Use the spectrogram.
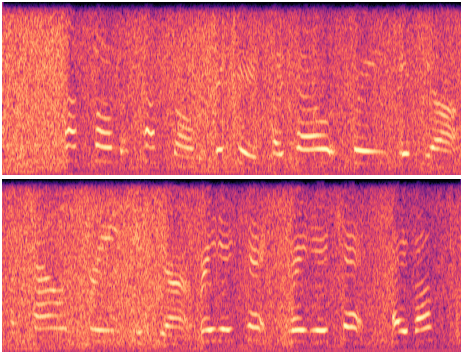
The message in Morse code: none

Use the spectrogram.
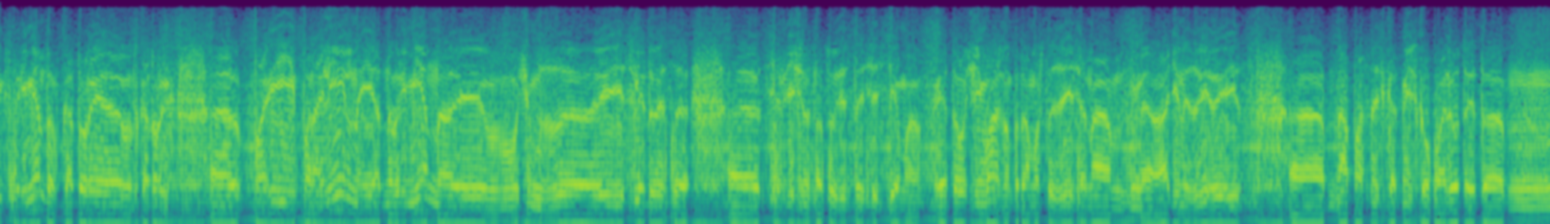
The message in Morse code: none

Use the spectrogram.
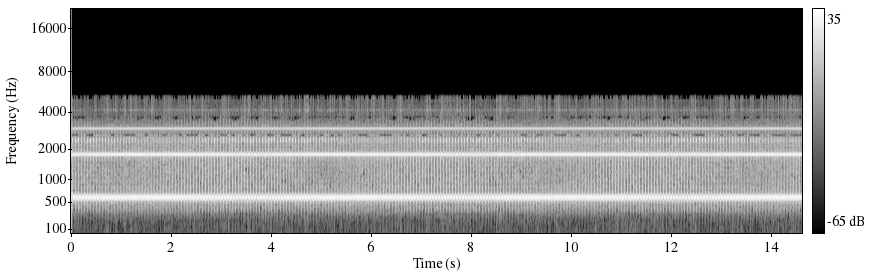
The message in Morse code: none

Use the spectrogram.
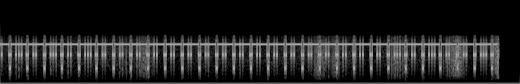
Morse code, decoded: none

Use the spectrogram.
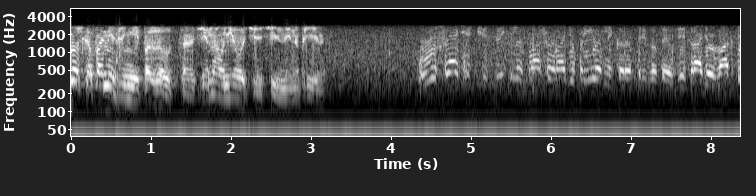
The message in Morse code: none

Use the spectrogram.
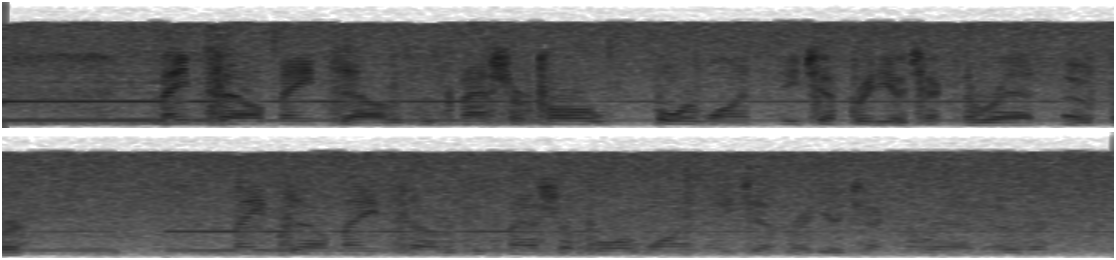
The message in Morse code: none

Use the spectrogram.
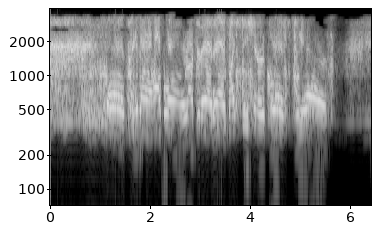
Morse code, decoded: none

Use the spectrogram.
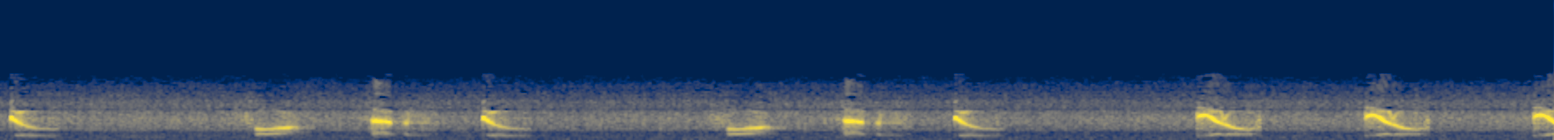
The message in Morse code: none

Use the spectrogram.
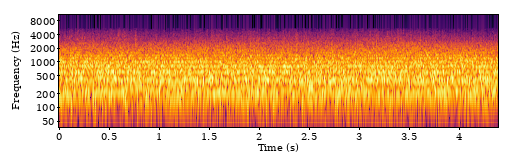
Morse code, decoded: none

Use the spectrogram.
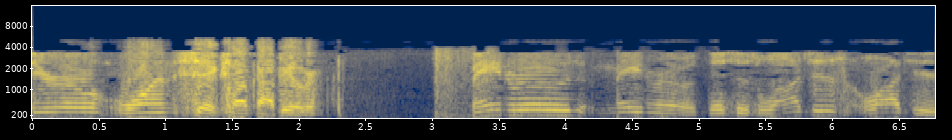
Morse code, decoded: none

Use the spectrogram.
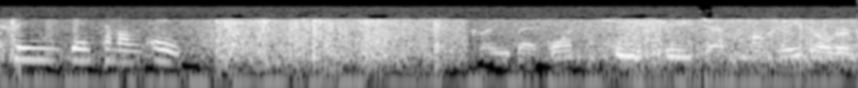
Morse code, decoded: none

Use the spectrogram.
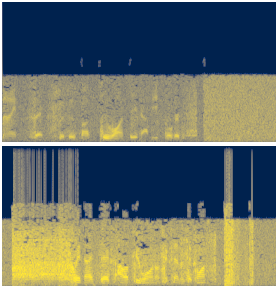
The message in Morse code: none

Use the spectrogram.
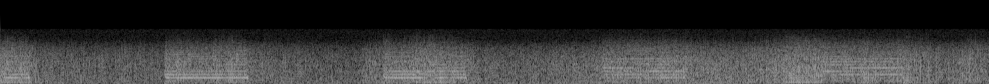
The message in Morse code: none

